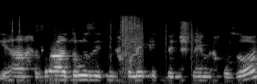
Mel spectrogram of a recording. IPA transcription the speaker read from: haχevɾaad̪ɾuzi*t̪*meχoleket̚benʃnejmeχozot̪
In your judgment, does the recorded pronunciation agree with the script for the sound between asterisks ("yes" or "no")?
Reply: yes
